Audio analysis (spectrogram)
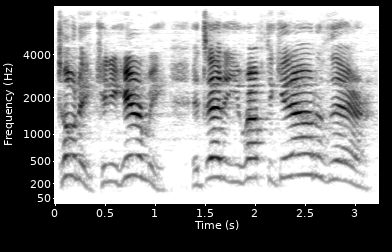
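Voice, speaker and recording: A man voicing embattled superheroes from a comic book, urgently calling for backup in a forceful, stumbling delivery. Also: high-pitched, expressive, normal speed, pitched above the performer's own voice. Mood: desperate panic. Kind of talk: amateur comic book read-aloud acting. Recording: dull lo-fi mic with faint noise.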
